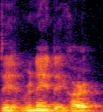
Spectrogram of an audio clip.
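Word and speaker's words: René Descartes: name one more time Renee deart okay yeah spelled dartz or whatever but it's French so cool so Renee deart is this guy he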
